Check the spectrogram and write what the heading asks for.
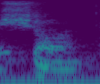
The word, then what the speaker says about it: Sean: Então, mas a pronúncia correta, por ser um nome de origem irlandesa, é Sean.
